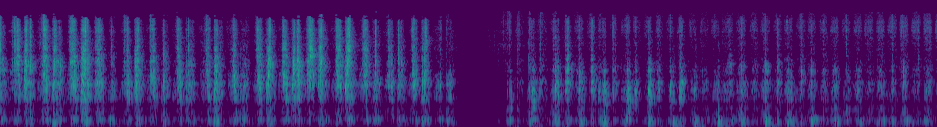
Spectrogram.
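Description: A wooden stick scratches off the last black spots at the bottom left of a small, flat paper scratch art card with a black wax coating, held in one hand. Quick, rasping scrape strokes repeat steadily, then stop briefly around the middle before resuming at the same brisk pace until the end.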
